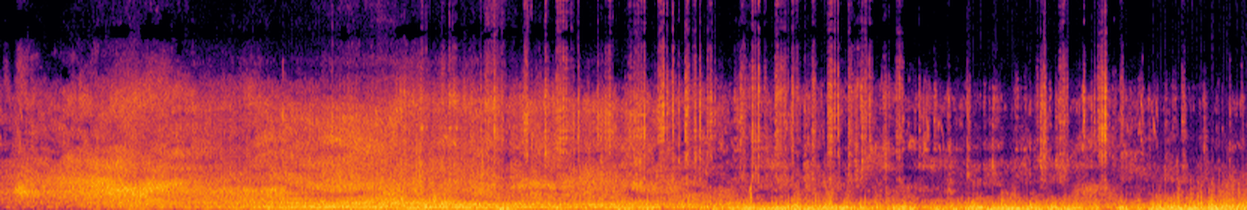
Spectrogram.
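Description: Wind buffeting the phone's microphone as a bicycle is ridden at speed on a paved road, a steady low rumble that comes in suddenly at the start.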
